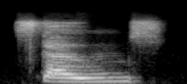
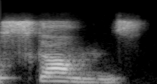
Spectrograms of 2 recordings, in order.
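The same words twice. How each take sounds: First: "scones" with a long O, like cones. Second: "scones" with a short O, like gone. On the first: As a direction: make "scones" rhyme with stones. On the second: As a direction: make "scones" rhyme with dons. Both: Shown as a demonstration. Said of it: "quite a few people call it a scone".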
